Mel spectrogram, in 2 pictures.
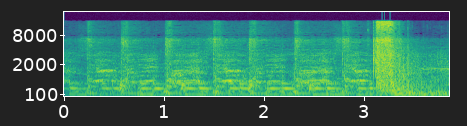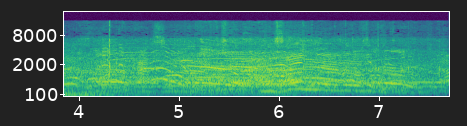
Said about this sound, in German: Da waren Männer zu sehen in traditioneller Bekleidung. Und mit einem Gewehr, aus dem es sehr oft geknallt und geraucht hat.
